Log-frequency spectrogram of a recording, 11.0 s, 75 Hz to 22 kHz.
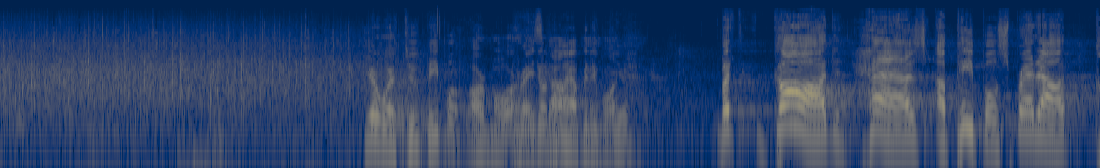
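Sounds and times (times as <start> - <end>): large audience applauding: 0.0 - 4.4.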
